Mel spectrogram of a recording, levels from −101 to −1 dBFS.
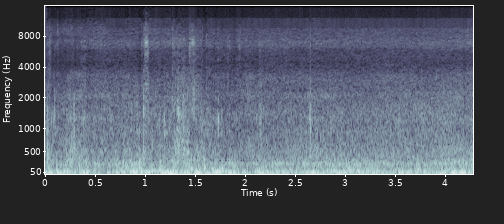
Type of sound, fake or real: real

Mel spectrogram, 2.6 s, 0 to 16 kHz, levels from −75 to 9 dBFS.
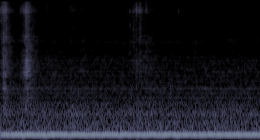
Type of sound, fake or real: fake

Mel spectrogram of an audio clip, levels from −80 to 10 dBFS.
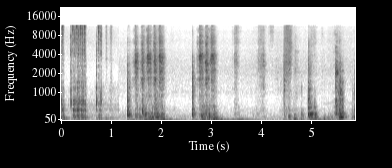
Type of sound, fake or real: real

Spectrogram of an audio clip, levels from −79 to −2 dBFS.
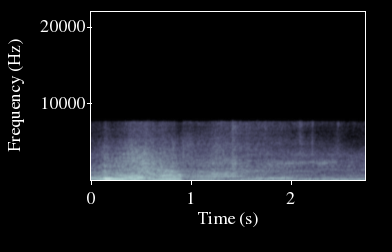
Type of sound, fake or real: fake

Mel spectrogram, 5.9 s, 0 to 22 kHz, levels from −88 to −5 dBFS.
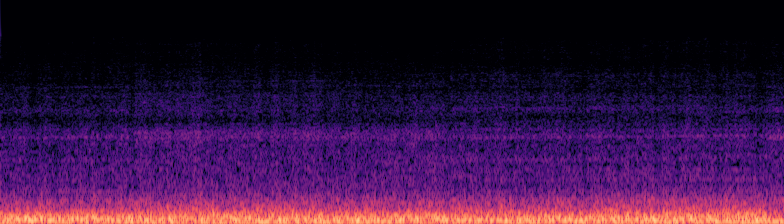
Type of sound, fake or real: real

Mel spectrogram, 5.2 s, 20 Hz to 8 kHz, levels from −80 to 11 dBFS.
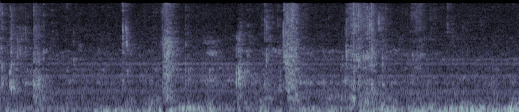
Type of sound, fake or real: fake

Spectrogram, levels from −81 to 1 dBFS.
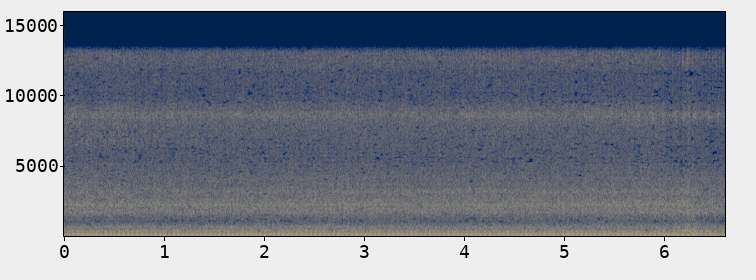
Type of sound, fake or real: real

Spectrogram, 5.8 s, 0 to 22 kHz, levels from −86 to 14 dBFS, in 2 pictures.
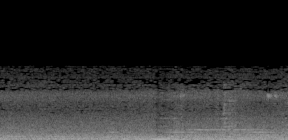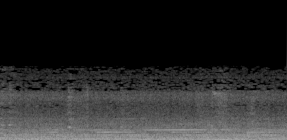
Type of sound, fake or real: real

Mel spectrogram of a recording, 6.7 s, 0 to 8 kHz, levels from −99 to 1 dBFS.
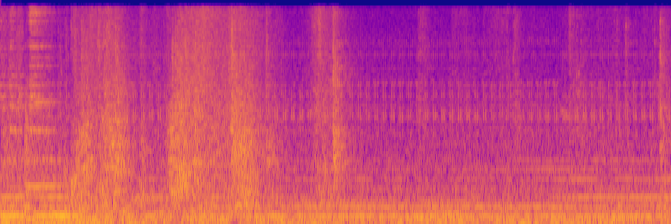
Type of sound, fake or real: fake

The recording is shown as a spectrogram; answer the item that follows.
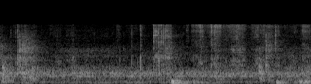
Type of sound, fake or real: real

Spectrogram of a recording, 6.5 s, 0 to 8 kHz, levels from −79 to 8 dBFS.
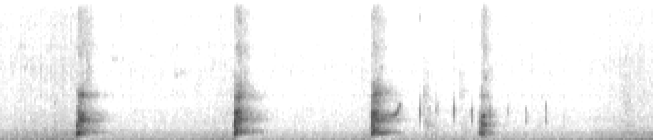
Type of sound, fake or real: fake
